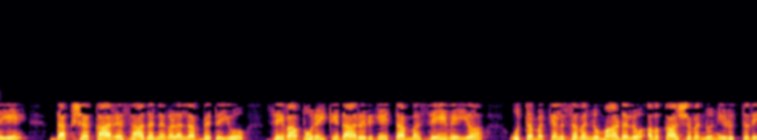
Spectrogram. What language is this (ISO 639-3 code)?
kan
